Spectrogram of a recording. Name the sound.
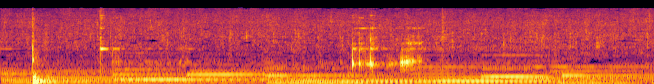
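garlic and dried chillies frying in mustard oil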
